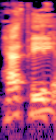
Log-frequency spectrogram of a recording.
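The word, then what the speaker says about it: HAT-P: Hat P.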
